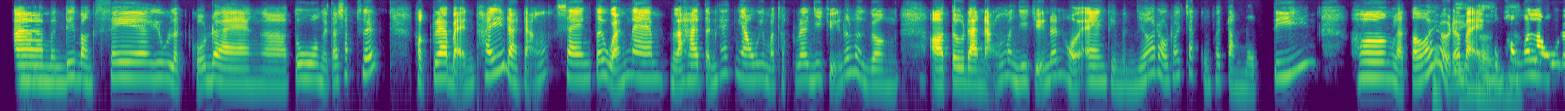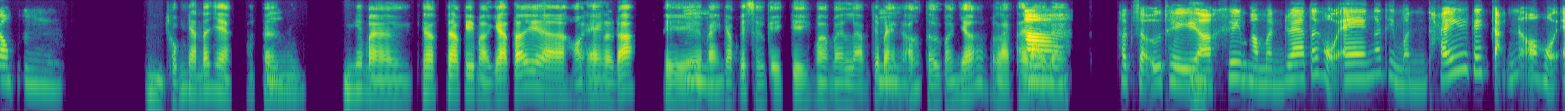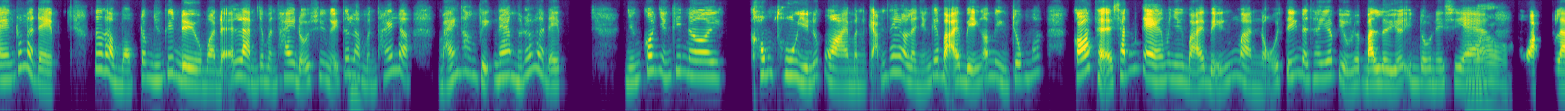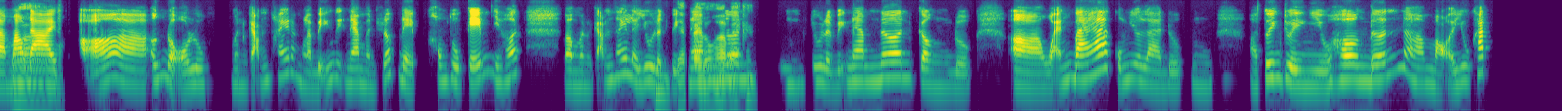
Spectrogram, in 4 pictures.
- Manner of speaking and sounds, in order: other background noise; tapping; laugh
- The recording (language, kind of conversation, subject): Vietnamese, podcast, Bạn có thể kể về một chuyến đi đã khiến bạn thay đổi rõ rệt nhất không?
